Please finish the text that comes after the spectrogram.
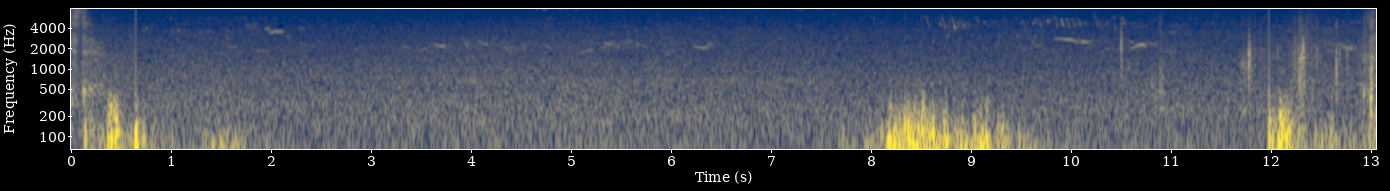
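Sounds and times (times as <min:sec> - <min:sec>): wind buffeting microphone: 0:00.1 - 0:02.2, 0:07.5 - 0:13.0
faint bird chirps: 0:00.1 - 0:07.8.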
